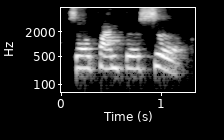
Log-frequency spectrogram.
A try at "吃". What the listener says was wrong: Bukan shi. 吃饭的吃. 吃ya, Bu ya, bunyinya 吃.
